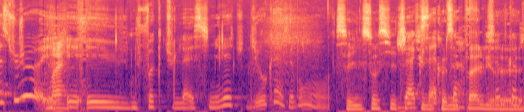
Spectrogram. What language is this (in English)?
French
